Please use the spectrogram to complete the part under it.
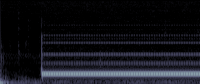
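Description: Telephone tone on a call: after a brief quiet moment, a loud, steady single-pitched electronic tone starts and holds unbroken to the end.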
